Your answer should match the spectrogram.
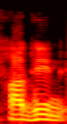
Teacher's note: বফলার কোন উচ্চারণ নেই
